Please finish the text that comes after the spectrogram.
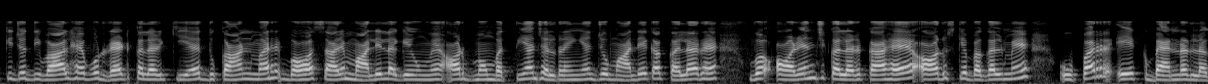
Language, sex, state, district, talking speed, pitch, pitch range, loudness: Hindi, female, Bihar, Gopalganj, 205 wpm, 235 Hz, 225-255 Hz, -20 LUFS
